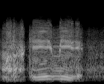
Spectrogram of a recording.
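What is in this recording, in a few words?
Speech, Russian; Allied Flight; nautical miles; DCS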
